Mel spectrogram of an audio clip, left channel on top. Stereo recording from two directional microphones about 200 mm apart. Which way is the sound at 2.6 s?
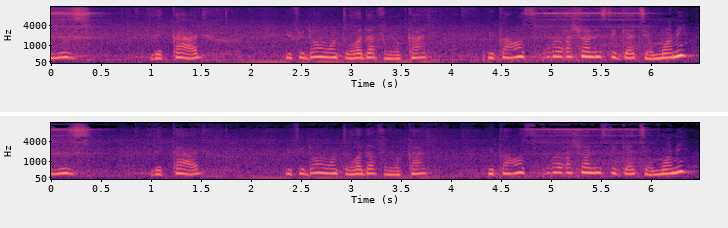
5° left (ahead or behind).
